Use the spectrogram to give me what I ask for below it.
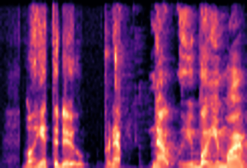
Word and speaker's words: vad heter du: Pronounced vad heter du.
